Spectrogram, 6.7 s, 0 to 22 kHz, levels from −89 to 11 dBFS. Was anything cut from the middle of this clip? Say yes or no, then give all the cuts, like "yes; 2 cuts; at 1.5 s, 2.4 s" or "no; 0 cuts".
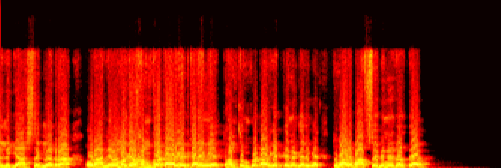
yes; 1 cut; at 1.5 s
